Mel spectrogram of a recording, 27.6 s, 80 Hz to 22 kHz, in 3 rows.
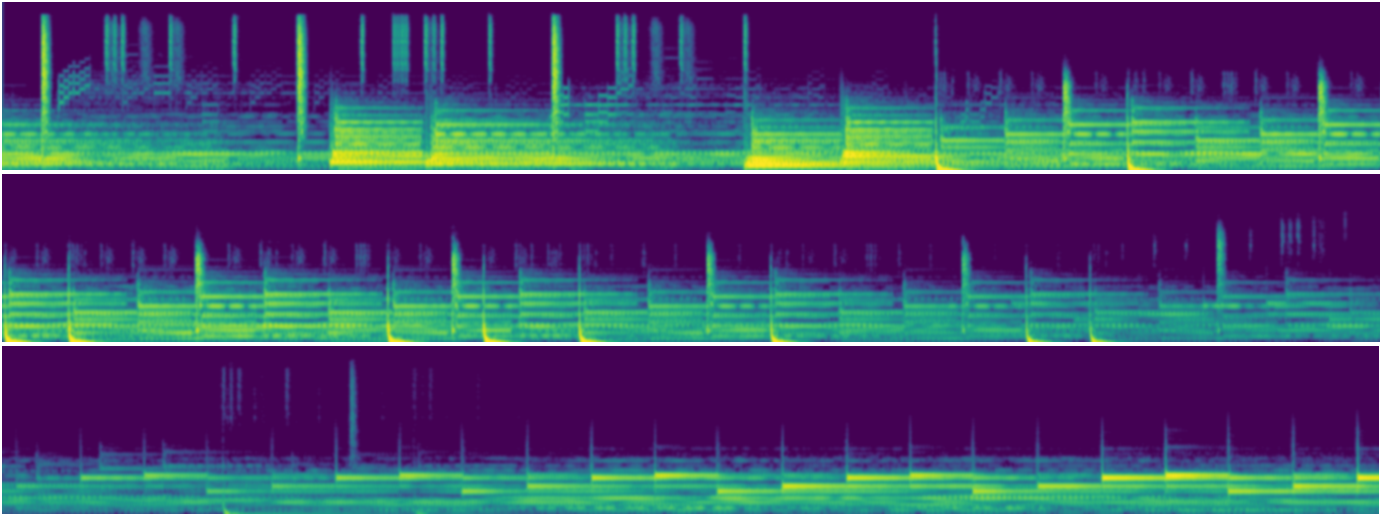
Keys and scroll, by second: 1.5 alt+v, 1.8 alt+h.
